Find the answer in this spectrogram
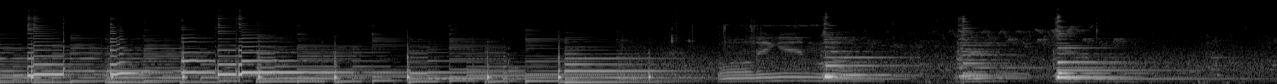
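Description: Ukulele played: a run of single plucked notes that each ring and fade, then a few strummed chords in the second half.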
